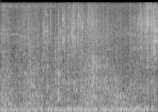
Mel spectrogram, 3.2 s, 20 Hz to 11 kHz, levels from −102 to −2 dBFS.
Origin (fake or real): real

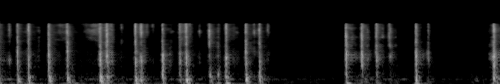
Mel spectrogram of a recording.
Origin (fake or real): fake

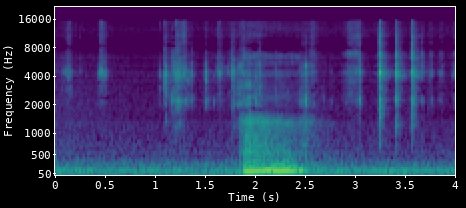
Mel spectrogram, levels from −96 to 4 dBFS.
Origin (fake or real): fake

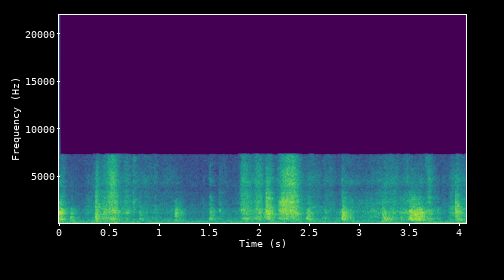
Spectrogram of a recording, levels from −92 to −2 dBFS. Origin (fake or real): fake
